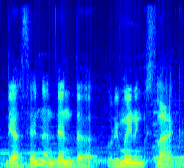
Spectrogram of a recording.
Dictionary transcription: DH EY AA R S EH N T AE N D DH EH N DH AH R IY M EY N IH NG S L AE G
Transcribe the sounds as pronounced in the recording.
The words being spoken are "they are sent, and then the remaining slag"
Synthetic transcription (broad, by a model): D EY AA R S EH N AE N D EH N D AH R IY M EY N IH NG S L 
